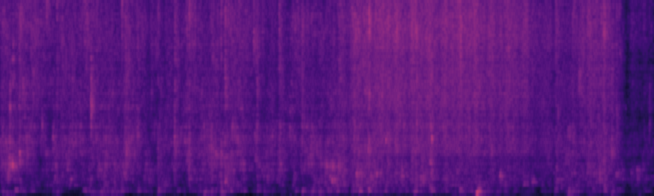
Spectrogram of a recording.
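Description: Water rinsing rice, a steady, quiet wash of running and sloshing water throughout, with one brief louder splash near the end.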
